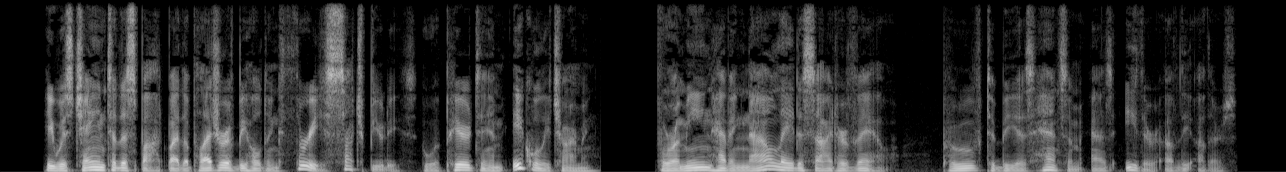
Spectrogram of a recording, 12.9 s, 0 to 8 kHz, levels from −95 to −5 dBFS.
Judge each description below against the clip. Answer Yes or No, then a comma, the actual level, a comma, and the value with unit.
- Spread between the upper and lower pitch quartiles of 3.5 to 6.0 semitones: Yes, average, 4.5 semitones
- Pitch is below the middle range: Yes, very low, 90 Hz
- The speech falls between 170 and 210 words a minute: Yes, average, 175 wpm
